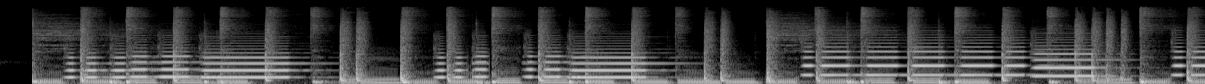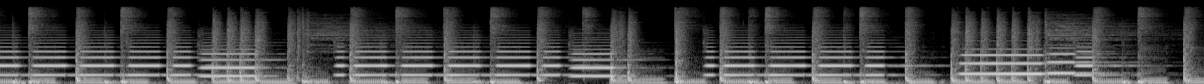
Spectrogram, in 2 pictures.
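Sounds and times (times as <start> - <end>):
keyboard section playing: 0.4 - 7.0, 7.9 - 23.9.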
